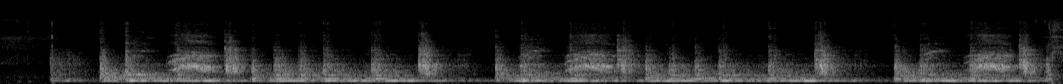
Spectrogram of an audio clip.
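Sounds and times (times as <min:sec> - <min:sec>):
steady march drum beats: 0:00.0 - 0:10.6
group of men chanting in unison in a military-style march: 0:01.2 - 0:02.5, 0:05.0 - 0:06.7, 0:09.0 - 0:10.5.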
